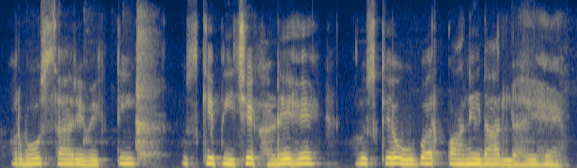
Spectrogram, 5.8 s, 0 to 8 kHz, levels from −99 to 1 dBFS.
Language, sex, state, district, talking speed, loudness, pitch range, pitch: Hindi, female, Uttar Pradesh, Saharanpur, 145 wpm, -16 LUFS, 225-250 Hz, 235 Hz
